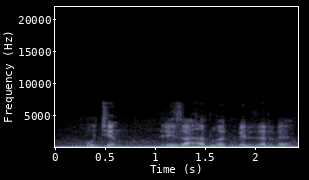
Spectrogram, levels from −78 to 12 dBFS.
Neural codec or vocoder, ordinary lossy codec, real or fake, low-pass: codec, 16 kHz, 4 kbps, X-Codec, WavLM features, trained on Multilingual LibriSpeech; Opus, 64 kbps; fake; 7.2 kHz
